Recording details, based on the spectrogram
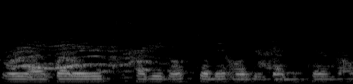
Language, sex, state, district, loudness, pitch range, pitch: Hindi, male, Bihar, Lakhisarai, -41 LUFS, 125-130 Hz, 125 Hz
